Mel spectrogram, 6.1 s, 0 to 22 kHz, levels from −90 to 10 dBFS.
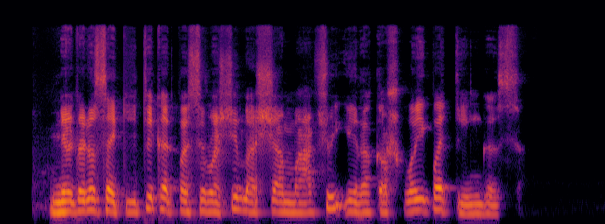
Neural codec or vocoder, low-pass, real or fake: codec, 32 kHz, 1.9 kbps, SNAC; 14.4 kHz; fake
